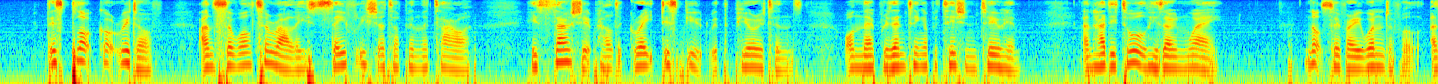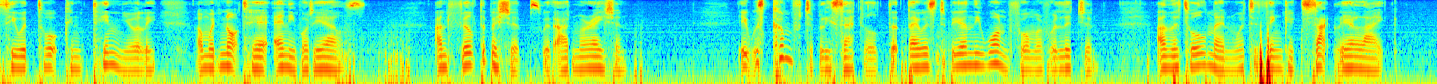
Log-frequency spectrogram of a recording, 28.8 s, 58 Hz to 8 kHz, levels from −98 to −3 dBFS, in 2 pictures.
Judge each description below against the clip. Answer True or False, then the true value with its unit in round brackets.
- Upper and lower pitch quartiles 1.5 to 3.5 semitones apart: True (2.6 semitones)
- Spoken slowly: False (165 wpm)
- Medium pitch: True (150 Hz)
